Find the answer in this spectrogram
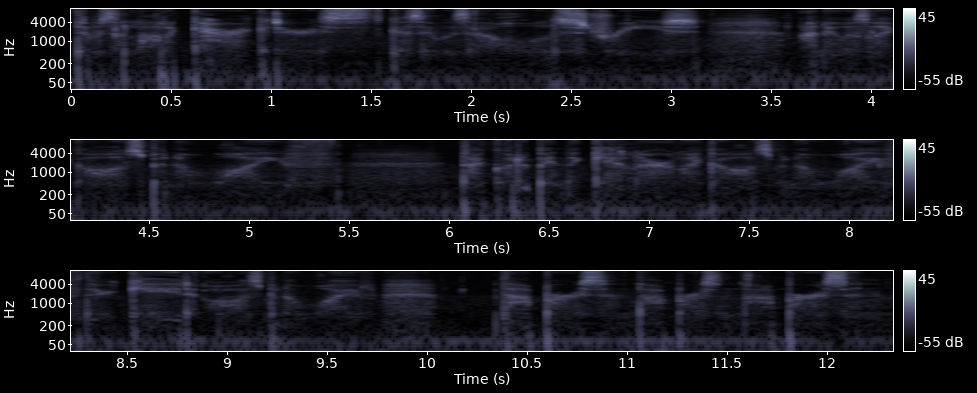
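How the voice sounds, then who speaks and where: A woman whispering ASMR close to the mic in a casual book chat, breathy and unvoiced, softly repeating words and phrases. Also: moderate pace. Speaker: book review vlogger.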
